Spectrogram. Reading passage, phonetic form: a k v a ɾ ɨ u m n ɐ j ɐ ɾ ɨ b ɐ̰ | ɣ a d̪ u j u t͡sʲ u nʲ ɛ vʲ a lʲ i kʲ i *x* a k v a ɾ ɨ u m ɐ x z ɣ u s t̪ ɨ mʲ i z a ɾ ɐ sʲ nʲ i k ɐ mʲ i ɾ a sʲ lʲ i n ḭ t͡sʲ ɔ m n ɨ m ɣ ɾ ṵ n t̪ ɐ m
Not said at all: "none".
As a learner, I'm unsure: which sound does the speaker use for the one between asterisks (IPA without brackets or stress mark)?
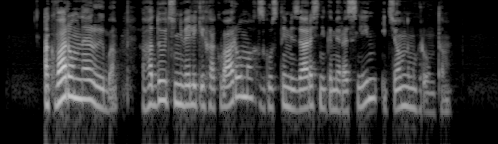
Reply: x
